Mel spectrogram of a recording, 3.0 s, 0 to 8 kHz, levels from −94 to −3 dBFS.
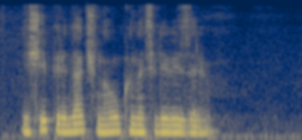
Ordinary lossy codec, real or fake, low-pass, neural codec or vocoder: AAC, 32 kbps; real; 7.2 kHz; none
